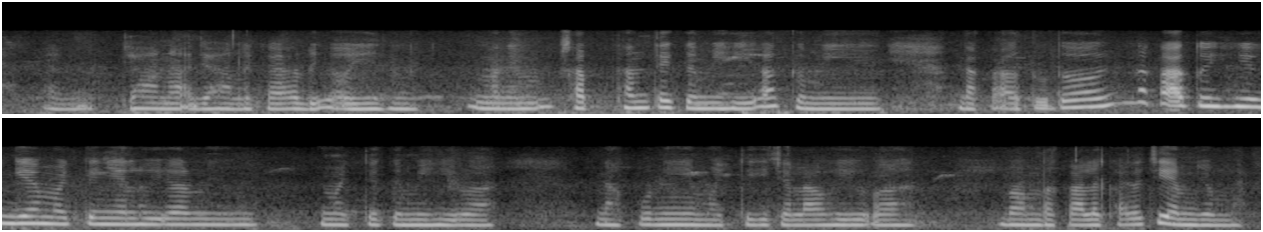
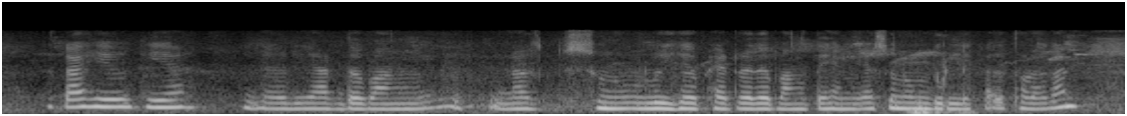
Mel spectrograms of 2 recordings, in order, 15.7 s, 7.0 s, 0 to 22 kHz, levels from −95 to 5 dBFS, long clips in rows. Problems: none marked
